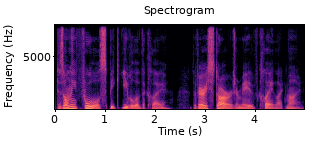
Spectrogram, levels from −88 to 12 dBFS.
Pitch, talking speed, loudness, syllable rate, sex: 120 Hz, 205 wpm, -18 LUFS, 4.7 syllables/s, male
